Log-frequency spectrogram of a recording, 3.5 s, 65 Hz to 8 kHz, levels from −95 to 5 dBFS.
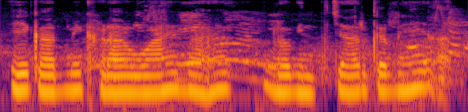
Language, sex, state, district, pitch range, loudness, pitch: Hindi, male, Uttar Pradesh, Lalitpur, 155-175 Hz, -18 LUFS, 170 Hz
